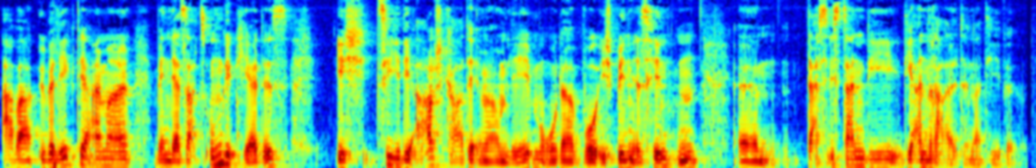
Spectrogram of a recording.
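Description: A man with a normal speaking voice, medium pitch, moderate pace and ordinary pitch variation. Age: 50s. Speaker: success coach. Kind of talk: solo podcast monologue.

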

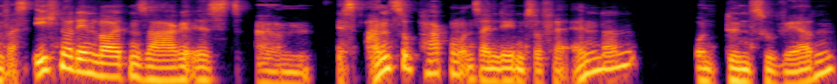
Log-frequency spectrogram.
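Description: With a dark, mellow tone and a somewhat breathy quality, a man speaks at a fairly low pitch and a fairly slow pace, his pitch swinging very widely in a dry, close sound with no echo. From Hamburg, northern Germany. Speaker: actor and musical performer. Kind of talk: interview.

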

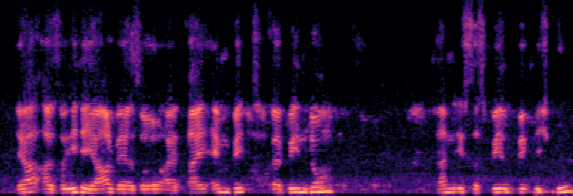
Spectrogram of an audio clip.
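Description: A man speaks with a fairly high pitch and fairly even intonation. His pace is moderate, with long, frequent pauses. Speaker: software demonstrator. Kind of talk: product demo. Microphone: poor connection, not fully intelligible.

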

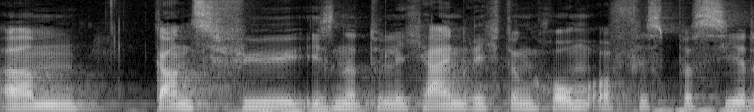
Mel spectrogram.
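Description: A man with a plain, everyday voice, medium pitch, a fairly slow pace and fairly even intonation. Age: 20s. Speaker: software entrepreneur. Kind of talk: panel discussion.

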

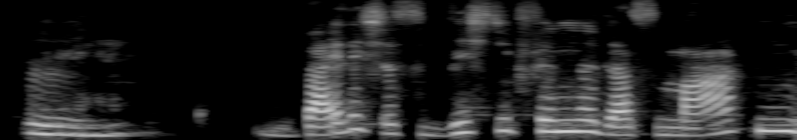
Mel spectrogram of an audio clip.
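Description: A woman talks, and her pitch moves in an ordinary way. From Frankfurt am Main, Germany. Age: 30s. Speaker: cosmetics product tester. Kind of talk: interview. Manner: halting, many fillers.

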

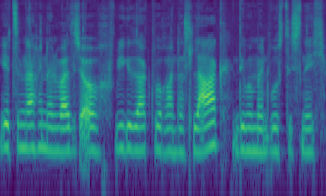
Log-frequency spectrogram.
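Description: A woman's fairly low voice at a fairly quick pace, monotone and flat in intonation. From Leipzig, Saxony. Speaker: podcaster. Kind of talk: personal monologue.

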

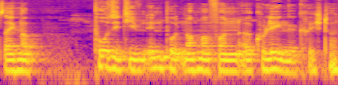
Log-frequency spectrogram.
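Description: With audible room echo, a man speaks fairly quickly in a fairly low pitch and a monotone, flat intonation. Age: 20s. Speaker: geriatric nurse. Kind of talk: interview. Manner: halting, many fillers.

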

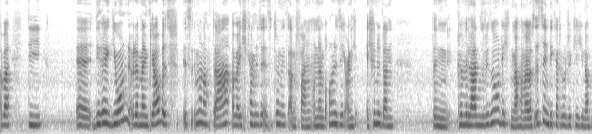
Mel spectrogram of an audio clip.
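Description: This woman talks very fast in a fairly high voice. Her pitch rises and falls in an ordinary way. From Münsterland, Germany. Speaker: podcast co-host. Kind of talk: casual chat.

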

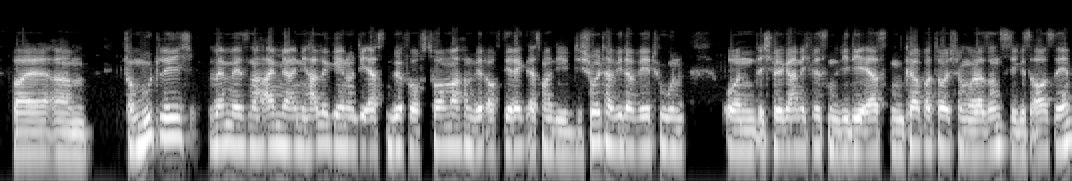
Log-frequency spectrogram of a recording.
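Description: A man talks at a very fast pace in a fairly low, somewhat breathy voice. His intonation stays fairly even. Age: 20s. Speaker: handball coach. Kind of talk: podcast interview.

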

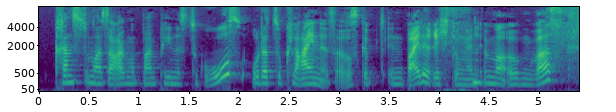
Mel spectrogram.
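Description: Heard in a very clean recording with a silent background, the voice carries a slight Bavarian accent and ordinary pitch variation. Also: woman. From Munich, Bavaria. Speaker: sex coach. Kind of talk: interview.

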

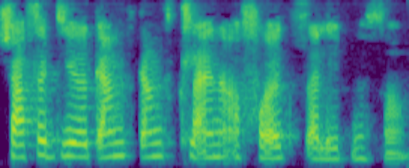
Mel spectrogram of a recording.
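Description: A woman with a fairly high, somewhat breathy voice speaks at a very slow pace. Her intonation is fairly even, and the sound is dry and close with no echo. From Germany, Berlin. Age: 30s. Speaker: eating disorder coach and part-time nurse. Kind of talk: interview.

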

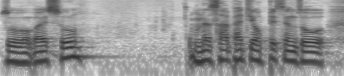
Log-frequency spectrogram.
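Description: Here a man talks at a fairly low pitch. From Hamburg, Germany. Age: 20s. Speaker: paraplegic accident survivor. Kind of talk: casual chat.

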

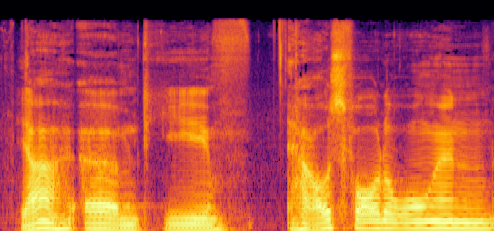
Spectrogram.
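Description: A man's voice with a dark, mellow tone sits at a medium pitch, his intonation fairly even. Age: 50s. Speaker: bank executive. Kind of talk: corporate interview.

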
